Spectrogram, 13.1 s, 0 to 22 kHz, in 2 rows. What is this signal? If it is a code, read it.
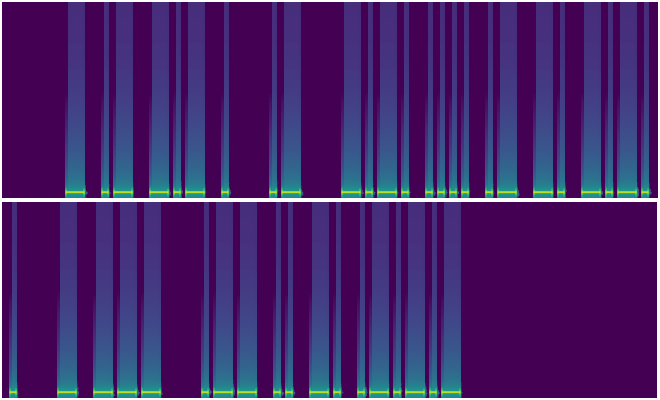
Morse code, heard as a keyed tone, about 20 wpm, 700 Hz. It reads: TAKE A CHANCE TO WIN.
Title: Sentences with 3-Word Phrases - Spoken Beginning - 20wpm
